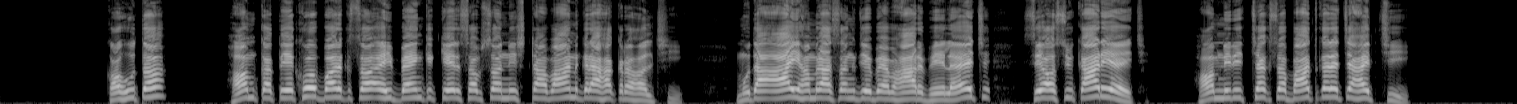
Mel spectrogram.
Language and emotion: Maithili, angry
